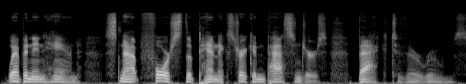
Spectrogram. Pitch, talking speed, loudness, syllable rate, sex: 105 Hz, 165 wpm, -21 LUFS, 4.6 syllables/s, male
